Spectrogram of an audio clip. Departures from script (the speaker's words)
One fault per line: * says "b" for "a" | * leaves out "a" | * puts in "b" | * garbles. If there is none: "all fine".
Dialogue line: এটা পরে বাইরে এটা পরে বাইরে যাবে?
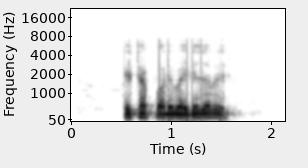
* leaves out "এটা পরে বাইরে"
